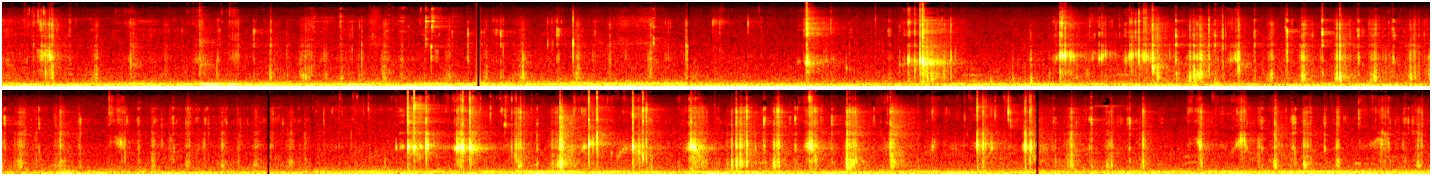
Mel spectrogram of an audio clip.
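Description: Close-miked chewing and wet mouth clicks and smacks from eating spoonfuls of a soft white food, over a steady low hum. The clicks come in denser, louder clusters about eight to twelve seconds in and again from about eighteen seconds.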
